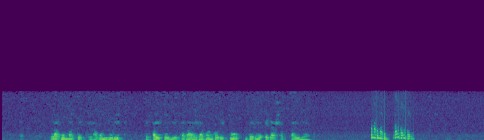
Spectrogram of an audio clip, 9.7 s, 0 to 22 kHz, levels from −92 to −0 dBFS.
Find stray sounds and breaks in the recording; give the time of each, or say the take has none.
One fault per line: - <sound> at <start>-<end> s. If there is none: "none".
- chirp at 7.4-8.3 s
